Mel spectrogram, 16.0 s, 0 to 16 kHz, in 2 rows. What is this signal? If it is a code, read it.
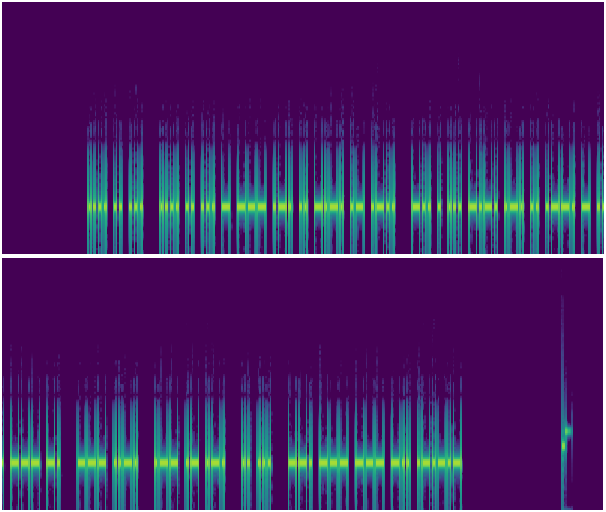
Morse code, heard as a keyed tone, about 34 wpm, 700 Hz. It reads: HIS HISTORICAL DESCRIPTION OF WAR IS GOOD.
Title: Sentences from Top 1300 Words 35wpm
